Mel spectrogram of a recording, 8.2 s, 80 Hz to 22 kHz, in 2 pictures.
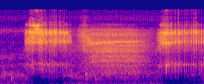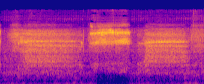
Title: snoring 21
